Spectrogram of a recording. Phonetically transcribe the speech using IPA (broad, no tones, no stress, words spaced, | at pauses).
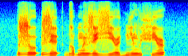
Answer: zʊʔ zɪʔɡʌbə̃zɪ zʲə˞bʲũvfʲə˞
